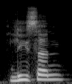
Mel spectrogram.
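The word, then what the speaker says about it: listen: के अंत में तन हो तो उसमें टी साइलेंट राहत है इसके कुछ एग्जांपल देखते हैं 30 से संबंधित एग्जांपल जैसे अपन लिसन कई लोग इसको लिस्टर पढ़ने हैं जबकि ये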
